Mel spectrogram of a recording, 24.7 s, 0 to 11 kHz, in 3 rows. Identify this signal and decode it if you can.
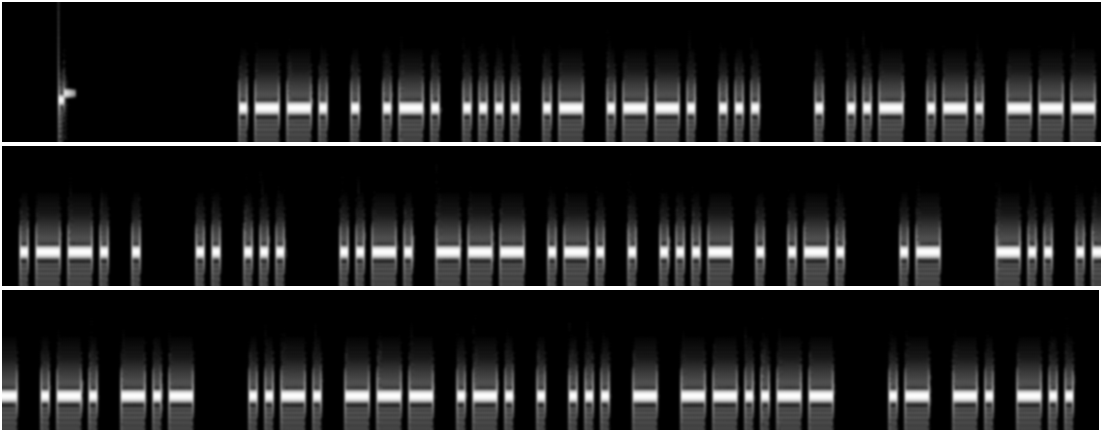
Morse code, heard as a keyed tone, about 20 wpm, 700 Hz. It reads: PERHAPS EUROPE IS FOREVER A DARK FOREST, AND
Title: A Sound Of Thunder 20wpm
